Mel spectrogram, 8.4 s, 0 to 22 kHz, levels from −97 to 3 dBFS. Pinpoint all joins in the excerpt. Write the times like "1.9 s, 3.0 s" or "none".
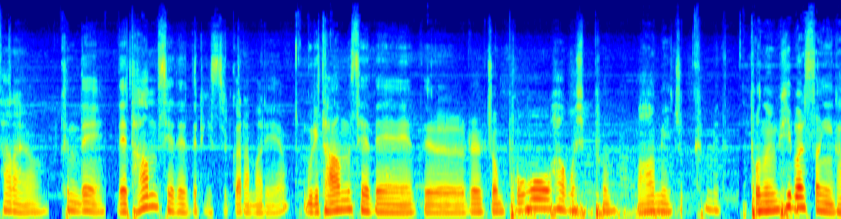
2.9 s, 7.4 s

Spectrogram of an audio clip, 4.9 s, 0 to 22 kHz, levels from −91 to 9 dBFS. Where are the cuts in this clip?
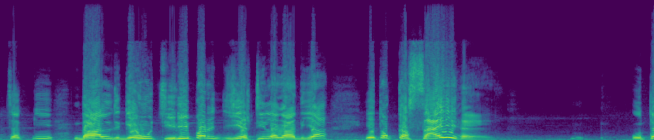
none

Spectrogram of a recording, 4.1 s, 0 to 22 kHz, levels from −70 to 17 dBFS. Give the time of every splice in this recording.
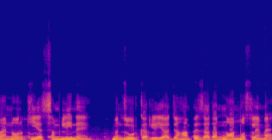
none

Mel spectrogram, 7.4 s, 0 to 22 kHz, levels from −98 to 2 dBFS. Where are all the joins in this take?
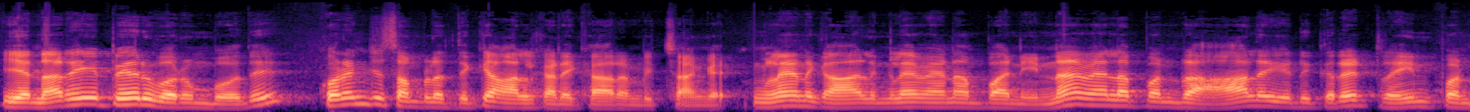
3.7 s

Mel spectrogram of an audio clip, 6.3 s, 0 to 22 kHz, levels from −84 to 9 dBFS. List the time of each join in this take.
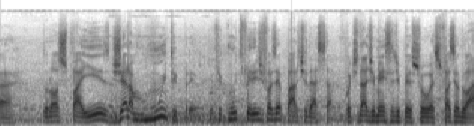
1.4 s, 2.7 s, 3.9 s

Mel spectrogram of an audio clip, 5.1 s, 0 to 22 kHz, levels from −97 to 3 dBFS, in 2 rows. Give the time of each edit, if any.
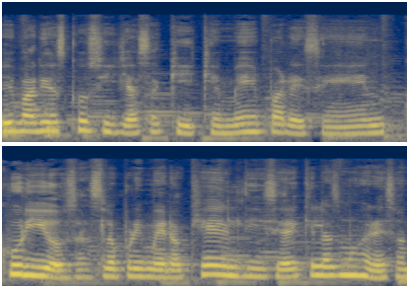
none

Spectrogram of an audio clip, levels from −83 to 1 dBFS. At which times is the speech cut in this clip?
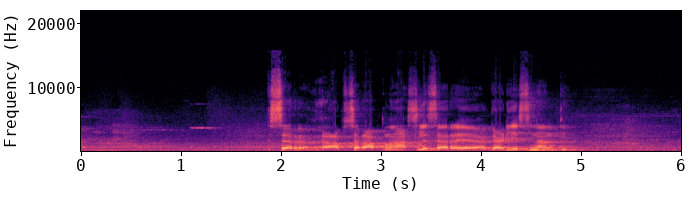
none

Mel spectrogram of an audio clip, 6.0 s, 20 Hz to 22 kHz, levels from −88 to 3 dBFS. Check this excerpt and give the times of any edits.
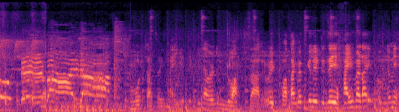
1.8 s

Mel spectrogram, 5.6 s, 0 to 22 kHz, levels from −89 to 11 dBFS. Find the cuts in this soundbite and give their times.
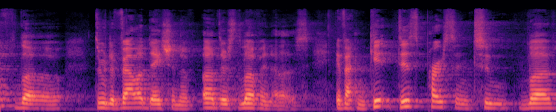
none

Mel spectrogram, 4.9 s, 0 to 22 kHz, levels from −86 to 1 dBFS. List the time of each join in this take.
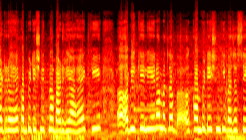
none

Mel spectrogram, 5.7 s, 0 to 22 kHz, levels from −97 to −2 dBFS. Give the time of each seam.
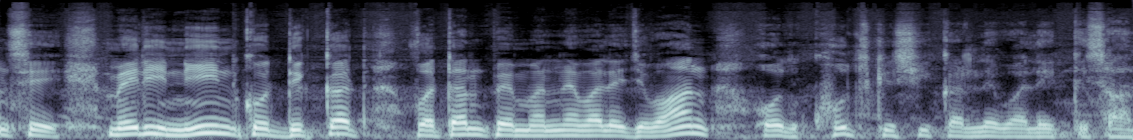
none

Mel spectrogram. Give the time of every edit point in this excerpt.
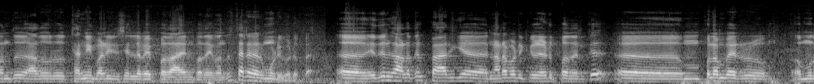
3.3 s

